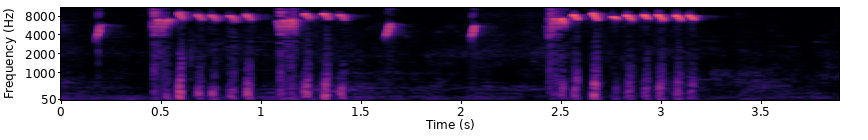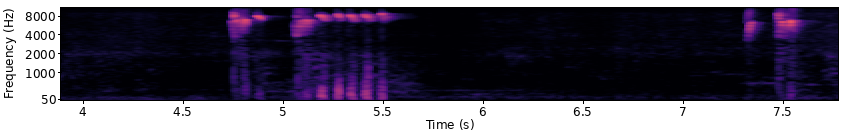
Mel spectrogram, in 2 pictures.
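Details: Common iora song played as a lure to prompt birds to sing: bursts of very high, rapid chattering trills, each lasting under a second, with quiet gaps between groups.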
